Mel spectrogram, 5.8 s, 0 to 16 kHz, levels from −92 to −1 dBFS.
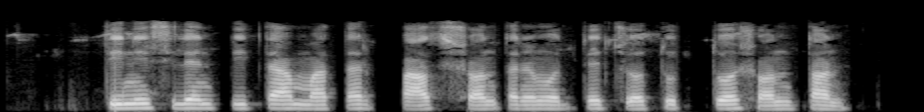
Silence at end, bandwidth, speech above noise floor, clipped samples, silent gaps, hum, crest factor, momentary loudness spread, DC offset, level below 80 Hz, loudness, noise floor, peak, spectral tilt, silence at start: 0.5 s; 8 kHz; 35 dB; under 0.1%; 2.47-2.51 s; none; 20 dB; 7 LU; under 0.1%; -58 dBFS; -20 LUFS; -55 dBFS; -2 dBFS; -4.5 dB/octave; 0.1 s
